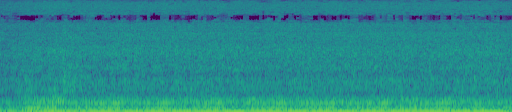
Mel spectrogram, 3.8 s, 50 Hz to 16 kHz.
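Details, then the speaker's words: Car in a workshop, lambda reading maxed lean at 199 versus about 1 specified, new dealer-installed wiring harness: deep, uneven idle with an irregular low thump about every third of a second, evening out then dropping out; fueling issue suspected, possibly injector wiring. "as i let it idle there for a minute it actually goes right and then it drops out so we definitely have something fueling related"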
